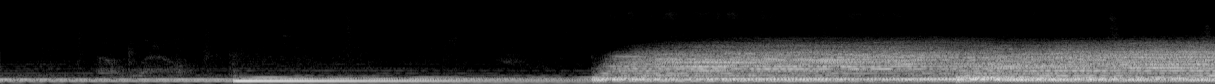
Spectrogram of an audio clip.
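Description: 32-inch Paiste Planet gong tuned to Chiron (D#2), struck with a felt mallet. A soft stroke about two seconds in rings low, then a much harder stroke about six seconds in opens the gong into a loud, bright shimmering wash that keeps building and ringing.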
